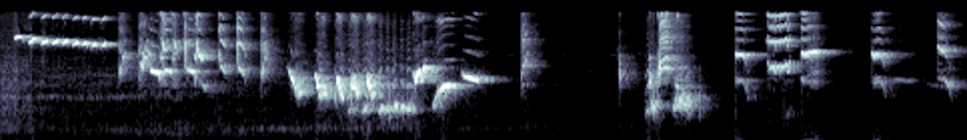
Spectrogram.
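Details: Caged white-rumped shama singing energetically to provoke quiet birds into song: long high whistles, then rapid varied chattering phrases and scratchy notes, broken by short pauses and crisp repeated whistled bursts.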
